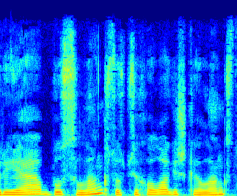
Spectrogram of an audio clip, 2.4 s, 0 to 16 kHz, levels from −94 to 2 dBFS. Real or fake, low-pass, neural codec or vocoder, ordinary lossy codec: real; 14.4 kHz; none; AAC, 48 kbps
